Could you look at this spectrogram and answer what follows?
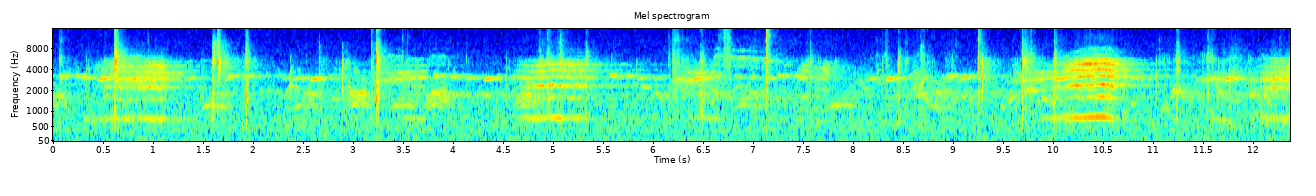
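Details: Small flock of Glossy Black Cockatoos feeding on Allocasuarina cones in the Macleay River valley bush, NSW, Australia; creaky, grating harmonic calls mixed with sharp clicks from feeding, scattered through the clip.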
